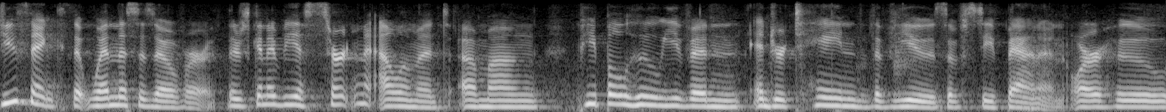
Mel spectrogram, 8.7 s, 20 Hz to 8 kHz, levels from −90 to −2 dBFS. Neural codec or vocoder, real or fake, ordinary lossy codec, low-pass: none; real; Opus, 64 kbps; 7.2 kHz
